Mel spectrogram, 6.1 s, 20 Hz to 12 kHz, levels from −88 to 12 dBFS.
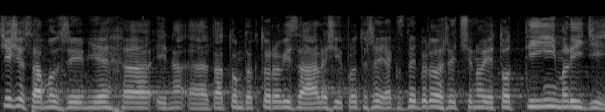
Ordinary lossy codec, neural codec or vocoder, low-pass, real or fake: MP3, 64 kbps; none; 7.2 kHz; real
